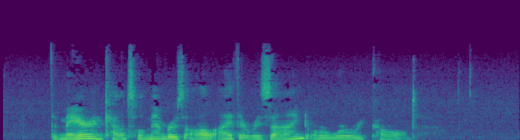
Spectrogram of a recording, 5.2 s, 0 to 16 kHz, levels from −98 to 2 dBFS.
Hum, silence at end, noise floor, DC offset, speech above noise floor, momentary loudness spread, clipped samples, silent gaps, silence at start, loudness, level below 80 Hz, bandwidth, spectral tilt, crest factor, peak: none; 1.05 s; -60 dBFS; under 0.1%; 34 dB; 13 LU; under 0.1%; none; 0.5 s; -26 LUFS; -74 dBFS; 11 kHz; -5 dB/octave; 20 dB; -8 dBFS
